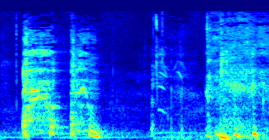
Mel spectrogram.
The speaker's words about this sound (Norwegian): Unnskyld hvis det var feil at jeg hosta.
